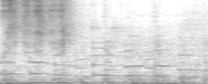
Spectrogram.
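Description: Background music, a melody of short stepping notes, with a short crisp rustle in the first half second as a cavolo nero (lacinato kale) leaf is torn off its central rib by hand.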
